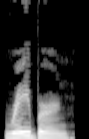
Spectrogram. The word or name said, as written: raeburn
